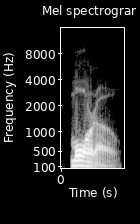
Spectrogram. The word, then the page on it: morrow: American English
